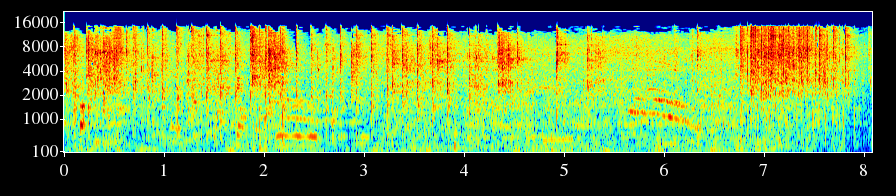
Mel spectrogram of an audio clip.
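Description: B-Daman toy marble shooters being fired in rapid succession, a dense, irregular run of plastic clicks and clattering marbles striking the plastic field and targets. Voices can be heard underneath.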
